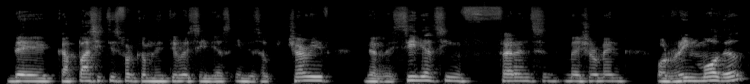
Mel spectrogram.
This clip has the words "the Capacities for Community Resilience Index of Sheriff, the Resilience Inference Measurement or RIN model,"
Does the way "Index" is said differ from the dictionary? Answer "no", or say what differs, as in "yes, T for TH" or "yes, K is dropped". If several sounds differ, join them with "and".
yes, K is dropped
